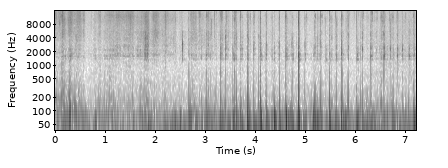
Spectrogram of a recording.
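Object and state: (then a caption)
Whole coconut shell. Fingernails scratch and tap the hard, fibrous shell of a whole coconut, its three eyes visible, held close to the mic. Soft dry scratching gives way to a quick, uneven run of short, dull taps that peak in the middle and have almost no ring, with a crinkly, bright edge over a low thump.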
